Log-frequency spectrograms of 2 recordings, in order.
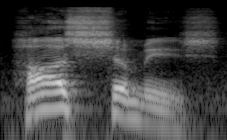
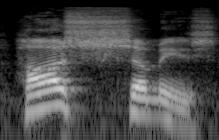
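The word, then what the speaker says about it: השמש: சொல்லுவாங்க அப்படின்னா hash ஷமேஷ் ஹாஷமேஷ் hash இஷ்னு வருது பாருங்க ஹாஷமேஷ் அதை நீங்க கரெக்டா ப்ரொனௌன்ஸ் பண்ணும்போது ஹாஷமேஷ் அப்படின்னு சொல்லி சொல்லணும் அந்த இஷ் என்கிற வார்த்தை வந்து அது அப்படியே ரொம்ப மைல்டா என்ன செய்யும் வரும் ஹாஷமேஷ் ஹாஷமேஷ் அப்படின்னா சூரியன் த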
